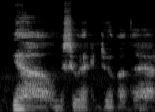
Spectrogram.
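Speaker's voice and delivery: very hushed, quiet, distinct in-character voice. Retelling how he would answer a question, in his character's voice. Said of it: "or like in the character's voice".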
